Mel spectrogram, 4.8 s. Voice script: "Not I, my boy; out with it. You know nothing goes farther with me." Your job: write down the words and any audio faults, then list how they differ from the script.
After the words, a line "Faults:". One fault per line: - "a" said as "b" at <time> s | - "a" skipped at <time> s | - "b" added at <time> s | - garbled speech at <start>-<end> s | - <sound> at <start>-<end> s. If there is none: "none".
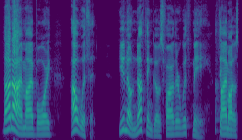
"Not I, my boy; out with it. You know nothing goes farther with me." [garbled]
Faults:
- garbled speech at 4.3-4.8 s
